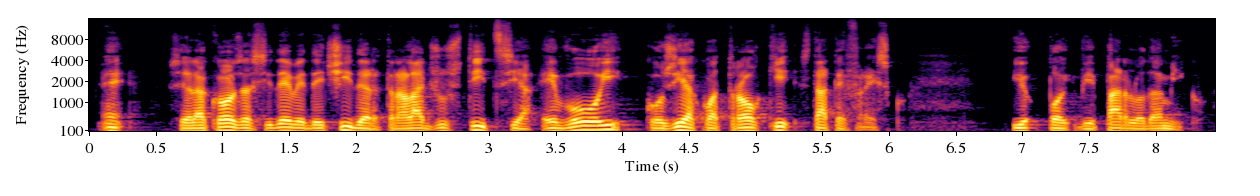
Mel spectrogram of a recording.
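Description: A man voicing a scheming, pompous older country lawyer with a smooth, condescending manner, in a dramatized reading of a classic novel. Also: low voice, unhurried. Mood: slyly advising.

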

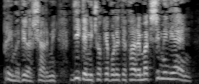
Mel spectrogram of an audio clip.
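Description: A husky-voiced man voicing a distraught young noblewoman, lifting his voice high and crying out emotionally. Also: lively intonation, moderate pace, faint music behind. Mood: pleading. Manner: raised pitch, emotional, cries out.

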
